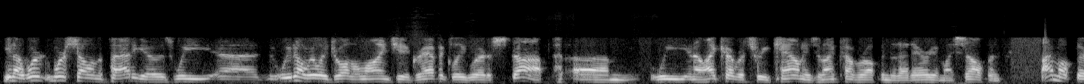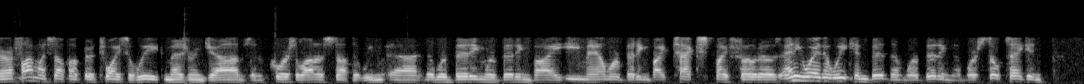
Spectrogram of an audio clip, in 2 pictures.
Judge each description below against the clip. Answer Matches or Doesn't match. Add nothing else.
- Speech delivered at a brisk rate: Matches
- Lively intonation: Doesn't match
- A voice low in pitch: Matches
